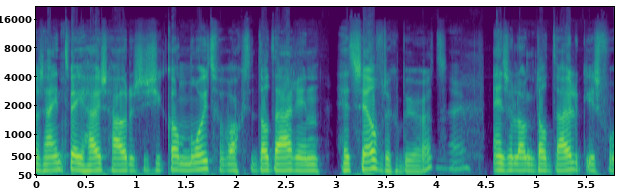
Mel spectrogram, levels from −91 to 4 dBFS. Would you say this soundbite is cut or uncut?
cut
